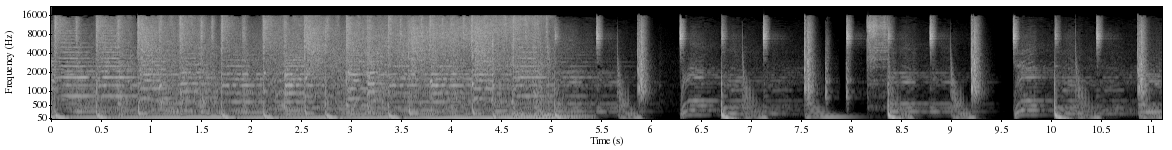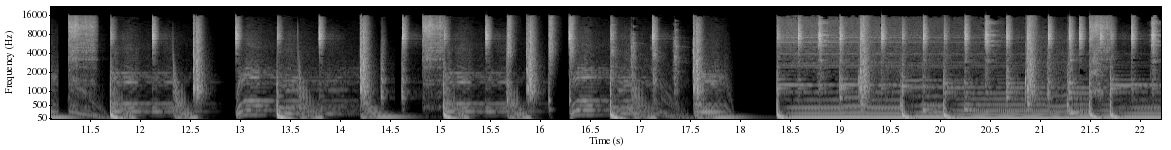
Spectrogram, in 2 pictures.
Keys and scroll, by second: 9.0 space, 12.6 alt+space, 13.3 space, 22.0 ctrl+shift+g.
